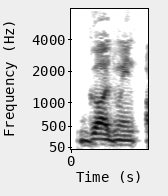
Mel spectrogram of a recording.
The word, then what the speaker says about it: Godwin: And my name is Godwin Orkeh. And it's a, what? Godwin? Goodwin? And I said, come on. You can pronounce Godwin. It should not be that complicated. At least you can say Godwin.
